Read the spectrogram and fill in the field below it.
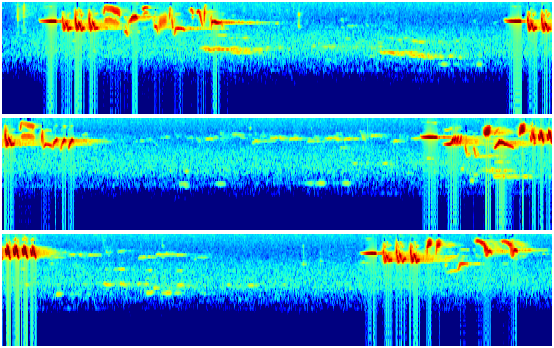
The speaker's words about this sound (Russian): Горехвостка.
